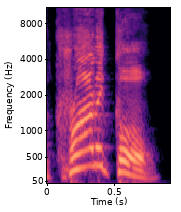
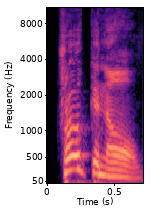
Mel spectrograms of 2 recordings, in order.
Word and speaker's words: Crokinole: There's a Chronicle, or it's Crokinole, that's how it's pronounced.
